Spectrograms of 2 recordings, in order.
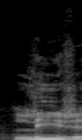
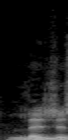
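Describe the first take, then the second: First: The first vowel is long, like 'lee'. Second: The first vowel is short, like 'leh'. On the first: The speaker calls it wrong. "the original American pronunciation" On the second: The speaker calls it right. "I prefer the shorter vowel sounds"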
